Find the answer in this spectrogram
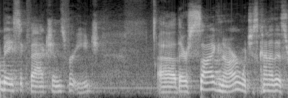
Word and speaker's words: Cygnar: In fact, let me give you the proper pronouncements. It's Cygnar, Cawdor, Crix, give you more details here in a minute, Crix, Menoth.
